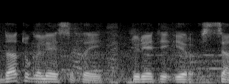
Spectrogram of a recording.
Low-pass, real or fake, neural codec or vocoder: 7.2 kHz; real; none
